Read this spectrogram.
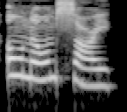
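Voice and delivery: high, loud, mortified; flustered apology. A narrator's reading. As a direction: blurt an alarmed apology. Clearsight yelps, mortified apology.

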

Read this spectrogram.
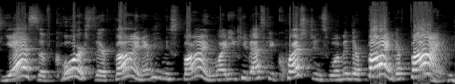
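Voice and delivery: hammed-up official insisting they're fine; dismissive official. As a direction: brush off the worried wife, getting pushier. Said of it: "The nasa says".

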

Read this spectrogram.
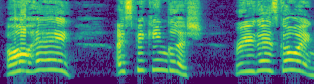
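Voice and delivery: eager local guy. Retold or imitated. Street stranger calling out to the couple, high and eager. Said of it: "this guy goes".

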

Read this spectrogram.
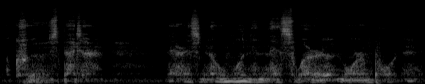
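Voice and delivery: low sinister whisper; menacing whisper. Acted. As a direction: whisper the threat close.

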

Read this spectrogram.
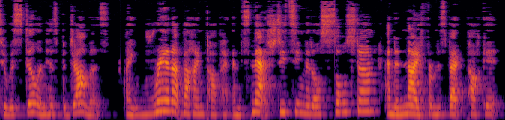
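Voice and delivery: ordinary delivery

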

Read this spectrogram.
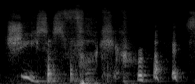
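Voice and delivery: slow breathless whisper, laughing; stunned whisper. Retold or imitated. Roommate learning guests did drugs, stunned whisper. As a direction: breathe it out in disbelief. Hearing they did DMT.

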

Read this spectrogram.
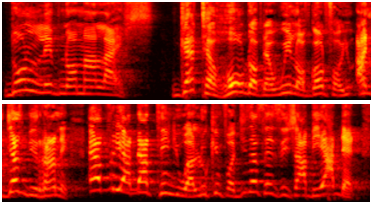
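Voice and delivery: usual speaking voice

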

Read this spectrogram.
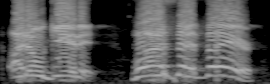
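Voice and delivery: high-pitched, worked-up griping; exasperated complaint. Real, not acted. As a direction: vent in a high, baffled protest. Venting about the Wilson.

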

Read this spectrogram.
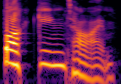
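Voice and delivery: loud, slow and drawn out; emphatic. Real, not acted. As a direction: stretch it out loudly for emphasis. Emphatic complaint about listeners.

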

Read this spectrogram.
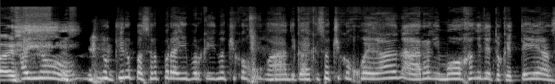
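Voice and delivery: high put-on girl voice; girly voice. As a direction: whine like a nervous girl. Girl voiced in carnival skit. (chica asustada y quejosa)

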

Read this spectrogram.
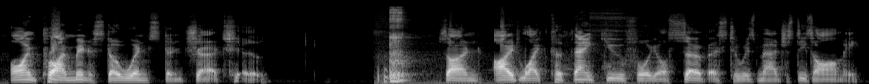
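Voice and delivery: a half-hearted Winston Churchill growl; Churchill impression. Prime Minister thanks the soldier, lightly British Churchill voice. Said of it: "I can't do Churchill".

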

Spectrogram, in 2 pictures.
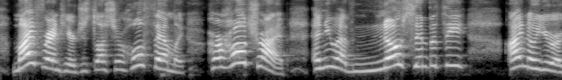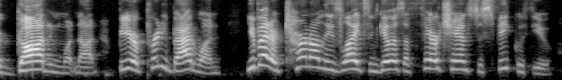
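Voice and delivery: practically screaming. A narrator's reading. Girl defending bereaved friend to a god, near screaming. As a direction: tell the god off, nearly yelling. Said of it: "Autumn was practically screaming".

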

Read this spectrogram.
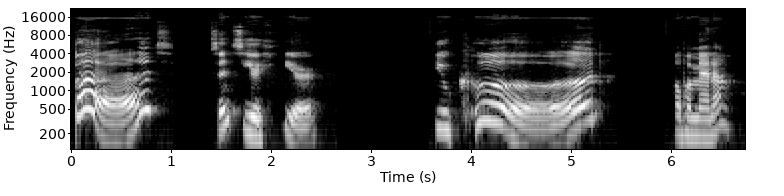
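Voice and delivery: a smooth talking school doctor feigning innocence; smarmy doctor. Acted. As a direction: play the doctor as falsely sweet and wounded. GM doctor voice again.

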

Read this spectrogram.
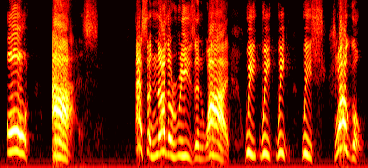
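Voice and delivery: weighty sermon phrases, broken by pauses; forceful preaching. Real, not acted. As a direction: declaim the verse to the congregation. Preaches on Judges.

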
